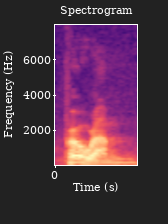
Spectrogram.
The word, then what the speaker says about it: program: Program. Yes. Program. Program. Y la última letra aquí es una M. Program. Los labios tocan.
